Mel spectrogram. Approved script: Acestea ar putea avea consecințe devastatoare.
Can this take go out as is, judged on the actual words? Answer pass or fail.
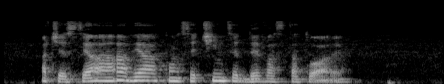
fail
